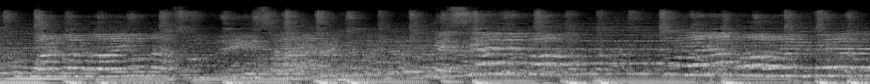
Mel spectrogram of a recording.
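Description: A woman singing in Spanish into a microphone over a karaoke backing track with a steady bass beat.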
